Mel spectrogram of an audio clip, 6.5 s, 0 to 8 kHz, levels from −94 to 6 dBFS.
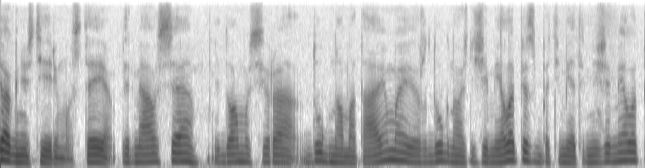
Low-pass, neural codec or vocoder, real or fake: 7.2 kHz; none; real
